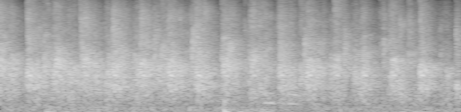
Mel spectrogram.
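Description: Clapping and cheering from a crowd at a public school board meeting, a steady, fairly loud, continuous wash of hand claps.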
